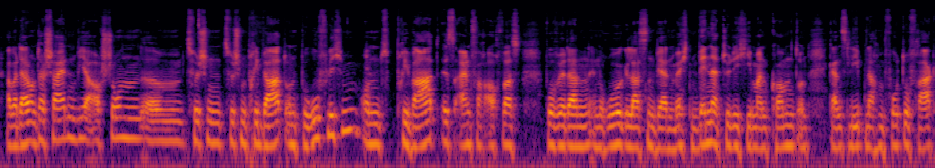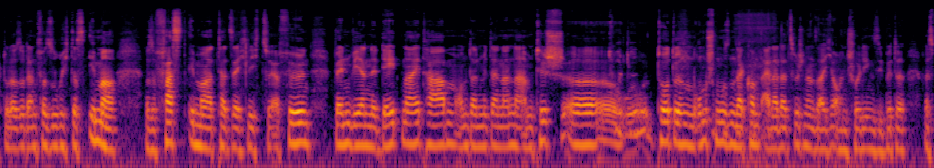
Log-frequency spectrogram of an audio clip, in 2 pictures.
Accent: Berlin, Germany; born there; Berlin ist halt der Ort, an dem gearbeitet werden muss. Und meine Geburtsstadt.

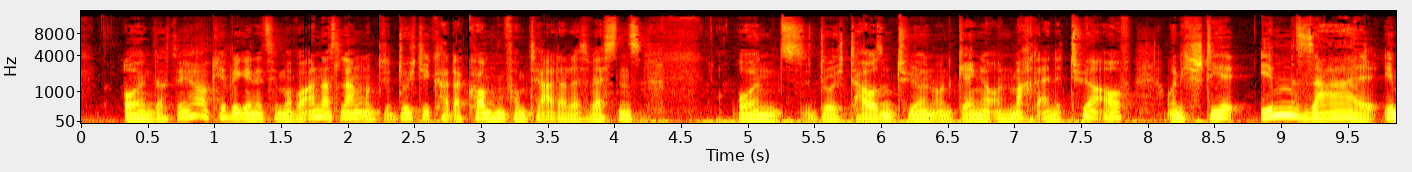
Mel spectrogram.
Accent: Berlin, Germany; ich bin ja Berliner und hier groß geworden

